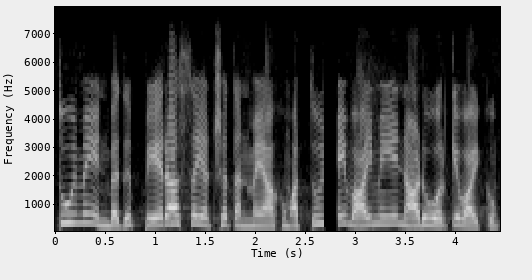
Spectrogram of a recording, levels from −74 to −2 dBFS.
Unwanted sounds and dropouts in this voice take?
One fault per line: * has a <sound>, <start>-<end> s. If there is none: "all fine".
* has a dropout, 2.7-2.8 s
